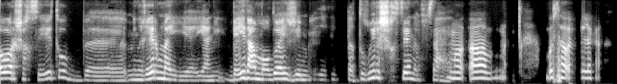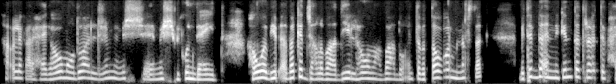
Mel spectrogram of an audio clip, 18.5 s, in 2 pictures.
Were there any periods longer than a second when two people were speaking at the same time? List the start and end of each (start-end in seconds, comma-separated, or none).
none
